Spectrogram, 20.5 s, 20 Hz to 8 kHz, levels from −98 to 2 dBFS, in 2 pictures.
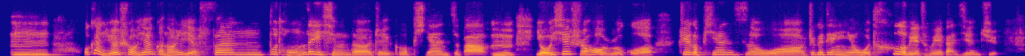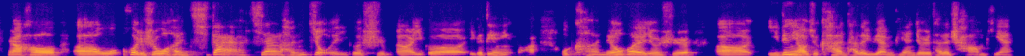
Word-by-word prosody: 嗯， 230 -1 +2 0.3
我 295 - -3
感 250 - +1
觉 245 +5 +5
首 265 - +1
先 295 +7 +2
可 335 - -1
能 195 +2 +1
也 180 -9 0
分 250 +6 -1
不 310 +5 -2
同 205 -5 -3
类 320 -3 +4
型 160 - -5
的 145 -1 +1
这 165 0 -3
个 150 0 -7
片 155 +1 -5
子 - - -10
吧， 140 0 +4
嗯。 190 -3 0 0.2
有 180 -1 +9
一 - - +3
些 345 +7 +2
时 225 -10 0
候 245 +1 +5
如 235 +1 -2
果 215 -5 +1 0.2
这 300 - +2
个 245 - +5
片 255 +1 -4
子 245 -2 -6
我 165 -5 +1
这 255 - -4
个 255 - +3
电 260 -1 +1
影 185 -3 -1
我 180 - +2
特 350 - +2
别 155 -2 +1
特 175 - -14
别 145 -2 -3
感 145 - -2
兴 155 -5 -6
趣， - - -11 0.3
然 150 0 +3
后， 180 -1 +5
呃， 165 -1 +4
我 175 +1 +1
或 260 - +3
者 220 - +1
是 230 - -1
我 220 -1 +5
很 210 -3 -1
期 185 - -10
待， 225 -4 +1
期 230 +3 -7
待 225 -1 +3
了 215 - -2
很 200 +3 -6
久 235 +3 -2
的 - - -9
一 130 - -13
个 160 +4 -5
事 170 +2 -9
呃， 155 -2 -1
一 155 - -6
个 155 -3 +2
一 160 - -7
个 170 - -2
电 195 0 -3
影 160 - -7
的 - - -20
话。 - - -18 0.4
我 215 - -4
肯 130 - -8
定 195 +8 +2
会 205 -4 +5
就 190 +1 -2
是， 180 -2 -1 0.2
呃， 150 -3 +1 0.2
一 175 +1 -6
定 245 +3 +5
要 190 -5 +5
去 185 - -6
看 180 -1 -2
它 180 +2 -5
的 165 - 0
原 155 -2 -1
篇， 170 -1 -8
就 170 0 -3
是 160 - 0
它 175 - -11
的 165 - 0
长 150 - -5
篇， 140 -2 -8
185 Hz, 280 characters per minute, -24 LUFS, 160-235 Hz, 0.4 s, 有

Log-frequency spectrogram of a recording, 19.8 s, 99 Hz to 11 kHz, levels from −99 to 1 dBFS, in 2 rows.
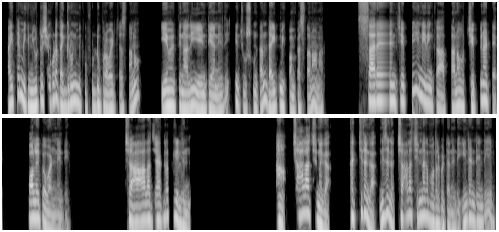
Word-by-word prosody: అయితే 155 +8 -1
మీకు 145 -4 0
న్యూట్రిషన్ 160 +4 +1
కూడా 200 +1 0
దగ్గరండి 150 +6 +2
మీకు 135 -2 -11
ఫుడ్ 130 +1 -3
ప్రొవైడ్ 120 -1 0
చేస్తాను. 120 - -4 0.6
ఏమేమి 140 0 +5
తినాలి 125 +1 +3
ఏంటి 115 +1 +1
అనేది 110 +6 -3
నేను 165 -5 -3
చూసుకుంటాను 125 +7 -2
డైట్ 130 +4 +2
మీకు 130 - -3
పంపిస్తాను 110 +3 -3
అన్నారు. 115 +1 -6 0.8
సరే! 170 0 +6 0.2
అని 170 -1 +1
చెప్పి 170 +10 -3 0.2
నేను 170 -4 +2
ఇంకా 125 -3 -2 0.2
తను 130 +3 +1 0.2
చెప్పినట్టే 150 +7 0 0.6
ఫాలోయిపోయేవాడినండి. 105 - +1 1.2
చాలా 150 +1 +4
జాగ్రత్తగెళ్ళింది. 150 - 0 1.8
ఆ! - - +6 0.3
చాలా 195 +3 +4
చిన్నగా, 125 -11 +2 0.5
ఖచ్చితంగా 180 - +1 0.2
నిజంగా 170 - +1
చాలా 175 +3 -1
చిన్నగా 180 +1 0
మొదలు 135 -2 0
పెట్టానండి. 105 -2 -4
ఏంటంటేండి 145 -5 -3
140 Hz, 120 wpm, -24 LUFS, 120-165 Hz, 1.8 s, సరే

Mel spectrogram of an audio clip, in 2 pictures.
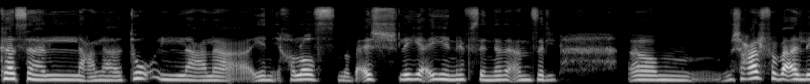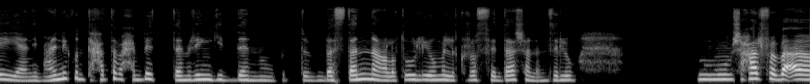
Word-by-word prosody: كسل، 220 -6 +4
على 195 +1 -3
تقل 250 -6 0
على 190 -1 -2 0.4
يعني 195 +2 -4
خلاص 220 0 +2
ما 185 -2 -9
بقاش 210 +5 -2
ليَّ 230 0 +2
أي 230 0 +2
نِفس 220 0 -2
إن 200 -1 -1
أنا 205 -2 -2
أنزل، 205 0 -3 0.7
آمم 205 -1 0 0.3
مش 220 +5 -6
عارفة 275 +1 +5
بقى 240 -1 +6
ليه 225 -2 +1
يعني، 180 0 -4
مع 180 +3 -3
إني 245 +5 +4
كنت 255 -4 -5
حتى 220 +5 -3
باحب 230 -3 -5
التمرين 220 -2 0
جدًا، 200 -1 -3
وكنت 190 +1 -12
باستنى 200 +6 +1
على 190 -3 0
طول 220 +2 -2
يوم 205 -1 0
الcross 200 +2 -8
fit - - -3
ده 190 +3 -2
عشان 210 -3 -3
أنزله 200 +3 -5 1.2
ومش 230 0 0
عارفة 265 -1 +4
بقى 230 -1 +7
210 Hz, 150 wpm, -21 LUFS, 195-230 Hz, 1.2 s, بقى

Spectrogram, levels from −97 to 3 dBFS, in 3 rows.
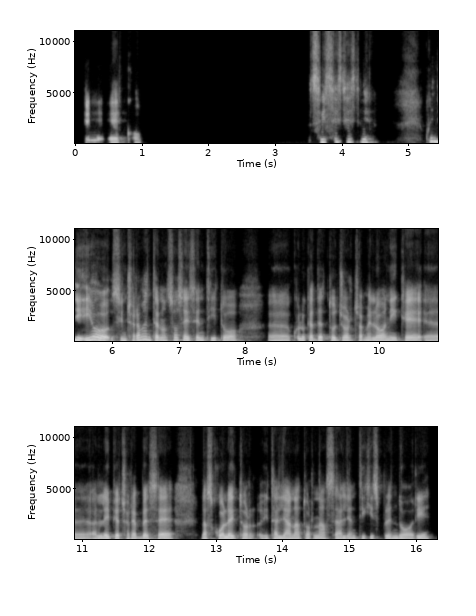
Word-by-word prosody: Eh 440 +4 -1
ecco. - - -2 2.5
Sì, 240 - 0
sì, 260 +3 -3
sì, 260 -1 -3
sì. 240 -1 -4 0.8
Quindi 275 -9 +5
io 235 -7 +6
sinceramente 195 +3 +1
non 155 +1 -1
so 230 +9 -1
se 220 -3 0
hai - - +4
sentito, 155 -2 -2 0.4
uhm, 150 -2 -2
quello 175 -1 -2
che 155 -3 +1
detto 165 -1 0
Giorgia 150 0 -1
Meloni 150 +1 +1
che, 150 +1 +2
ehm, 145 -1 -3
a - - -2
lei 160 +4 +2
piacerebbe 155 -3 0
se 150 +2 0 0.4
la 150 - 0
scuola 155 +2 +2
itor 145 0 -2
italiana 150 +1 0
tornasse 145 +1 -3
agli 135 0 0
antichi 140 +2 -4
splendori. 140 +3 -1
155 Hz, 125 wpm, -24 LUFS, 145-175 Hz, 2.5 s, io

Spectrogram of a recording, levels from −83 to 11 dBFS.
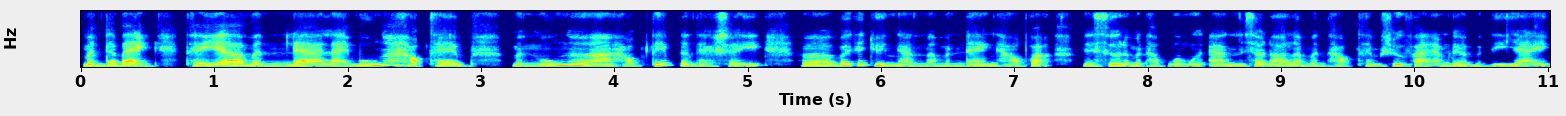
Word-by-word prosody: Mình 205 -6 +1
đó 245 - +2
bạn, 170 -8 +5 0.3
thì 190 -5 +2
á 240 +6 +8
mình 175 -7 -3
là 180 -2 +4
lại 165 0 +1
muốn 225 +7 +3
á 315 +1 +1
học 290 - +3
thêm, 225 -2 0 0.4
mình 175 -2 -7
muốn, 230 +7 +3
a, 230 -5 +5
học 185 -5 -4
tiếp 270 +3 +3
lên 225 -3 -3
thạc 190 -3 -6
sĩ, 180 +9 -1 0.3
ơ, 240 -1 +1
với 270 +1 +4
cái 305 +1 -3
chuyên 245 -3 +2
ngành 185 -5 -5
mà 170 -1 -7
mình 165 0 -8
đang 210 +1 -2
học 195 -6 -4
á. 245 0 +1 0.2
Ngày 180 - -5
xưa 210 +2 +3
là 195 - 0
mình 175 -2 -5
học 175 0 -8
ngôn 205 0 -6
ngữ 200 - -3
Anh, 220 -2 -2
sau 210 -1 0
đó 220 +3 -1
là 210 -3 -1
mình 165 -2 -8
học 165 -3 -6
thêm 205 -2 -8
sư 205 +1 +2
phạm 155 +3 -1
để 210 +2 -1
mà - - -7
mình 180 0 -8
đi 200 +1 -4
dạy, 175 -1 0
205 Hz, 280 wpm, -23 LUFS, 180-230 Hz, 0.4 s, á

